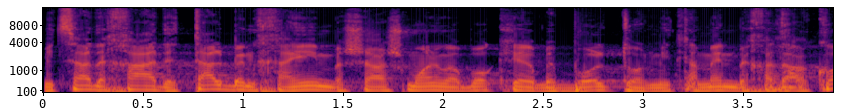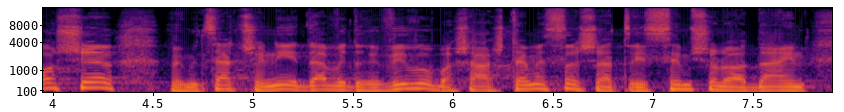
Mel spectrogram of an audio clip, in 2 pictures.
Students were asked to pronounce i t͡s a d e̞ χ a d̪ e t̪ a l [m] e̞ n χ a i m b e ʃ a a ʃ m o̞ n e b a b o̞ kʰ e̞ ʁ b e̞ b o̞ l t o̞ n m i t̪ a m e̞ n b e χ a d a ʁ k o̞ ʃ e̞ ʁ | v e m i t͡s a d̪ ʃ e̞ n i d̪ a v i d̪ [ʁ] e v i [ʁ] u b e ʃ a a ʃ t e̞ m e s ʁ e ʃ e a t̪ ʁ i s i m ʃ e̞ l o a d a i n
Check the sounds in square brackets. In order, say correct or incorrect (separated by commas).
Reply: incorrect, correct, incorrect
